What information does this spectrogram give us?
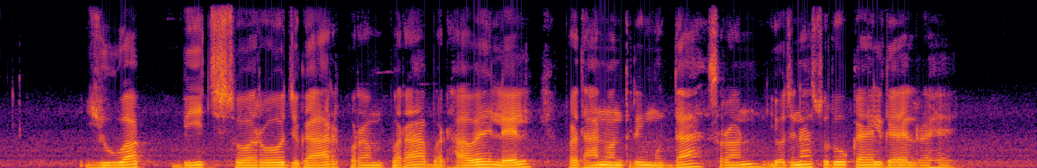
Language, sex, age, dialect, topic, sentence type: Maithili, male, 18-24, Eastern / Thethi, banking, statement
